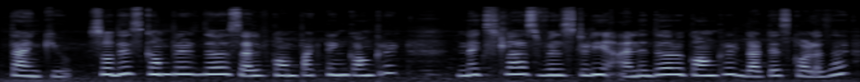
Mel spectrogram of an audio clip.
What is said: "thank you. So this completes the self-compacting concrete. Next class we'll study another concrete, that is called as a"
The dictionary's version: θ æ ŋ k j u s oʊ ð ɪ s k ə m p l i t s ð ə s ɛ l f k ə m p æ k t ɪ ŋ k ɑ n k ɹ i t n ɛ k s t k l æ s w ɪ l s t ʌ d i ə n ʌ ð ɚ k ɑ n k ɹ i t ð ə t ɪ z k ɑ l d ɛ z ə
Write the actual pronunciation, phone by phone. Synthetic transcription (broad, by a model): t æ ŋ k j u s oʊ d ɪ s k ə m p l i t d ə s ɛ l f k ə m p æ k t ɪ ŋ k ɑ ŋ k ɹ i t n ɛ k s t k l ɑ s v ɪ l s t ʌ d i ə n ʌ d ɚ k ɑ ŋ k ɹ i t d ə t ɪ s k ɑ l ʌ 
